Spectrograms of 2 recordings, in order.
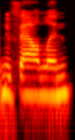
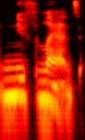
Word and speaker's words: Newfoundland: And we pronounce it Newfoundland. Newfies who are from there, we do not pronounce it Newfoundland. We pronounce it Newfoundland.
